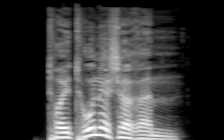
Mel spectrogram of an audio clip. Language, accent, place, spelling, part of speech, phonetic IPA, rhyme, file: German, Germany, Berlin, teutonischerem, adjective, [tɔɪ̯ˈtoːnɪʃəʁəm], -oːnɪʃəʁəm, De-teutonischerem.ogg
- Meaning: strong dative masculine/neuter singular comparative degree of teutonisch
